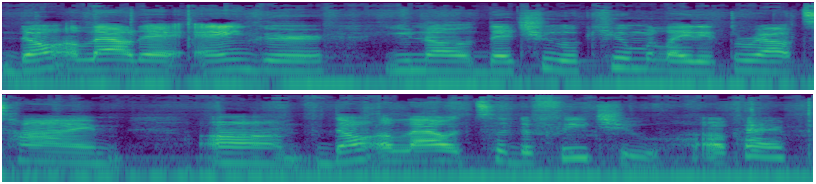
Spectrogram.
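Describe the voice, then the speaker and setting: A woman talks at a fairly slow pace in a room with audible echo. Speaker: tarot reader. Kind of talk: tarot reading.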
